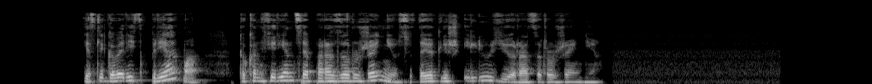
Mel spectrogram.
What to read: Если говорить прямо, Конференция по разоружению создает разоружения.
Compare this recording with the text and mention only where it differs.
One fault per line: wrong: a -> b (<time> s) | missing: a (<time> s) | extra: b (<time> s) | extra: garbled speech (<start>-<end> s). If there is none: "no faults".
extra: то (2.4 s)
extra: лишь иллюзию (4.4 s)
